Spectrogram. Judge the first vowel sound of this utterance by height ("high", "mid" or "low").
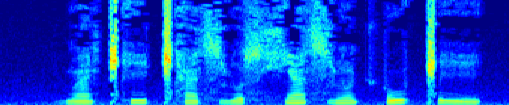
low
